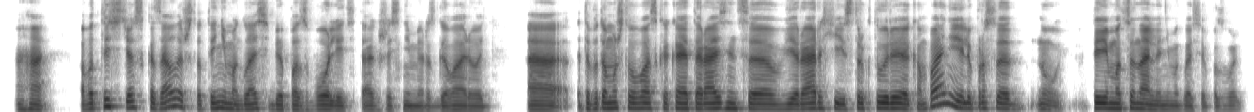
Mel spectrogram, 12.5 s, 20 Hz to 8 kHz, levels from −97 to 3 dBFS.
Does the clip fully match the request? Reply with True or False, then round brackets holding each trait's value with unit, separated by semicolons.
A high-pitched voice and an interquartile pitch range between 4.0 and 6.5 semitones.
False (130 Hz; 4.4 semitones)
